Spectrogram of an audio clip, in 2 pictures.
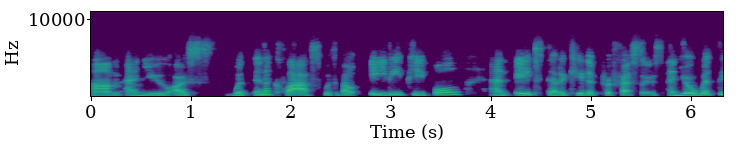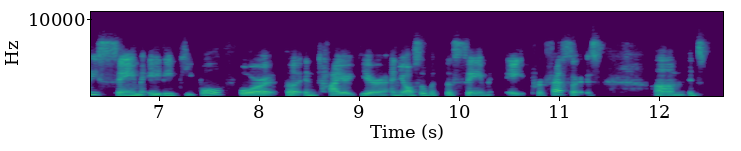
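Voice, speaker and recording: A young woman speaks on a video call, relaxed and chatty, filling her pauses with "um" and "like". Her voice sits at an ordinary pitch. The audio is dry and a little dull. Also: no echo. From Canada (Alberta). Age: young adult. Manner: casual, many fillers and "like". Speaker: student presenter. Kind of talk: online presentation talk. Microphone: computer mic on a video call.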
